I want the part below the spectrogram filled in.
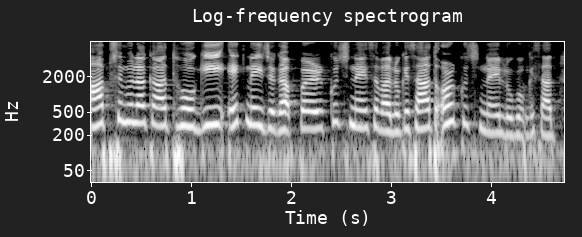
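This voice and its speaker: High pitch from a woman, ordinary in its variation, at a moderate pace. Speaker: street interview host. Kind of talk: interview questions with riddles.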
